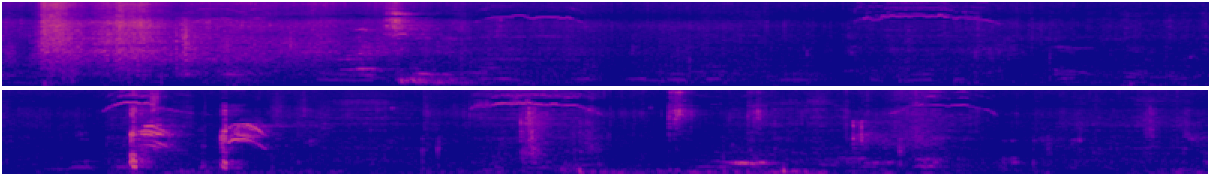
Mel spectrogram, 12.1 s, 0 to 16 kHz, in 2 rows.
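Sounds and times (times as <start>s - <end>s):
person coughing: 6.6s - 7.4s.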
